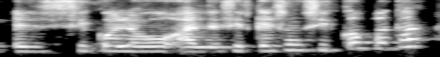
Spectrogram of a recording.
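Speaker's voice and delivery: ordinary talk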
